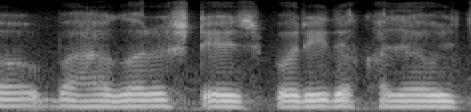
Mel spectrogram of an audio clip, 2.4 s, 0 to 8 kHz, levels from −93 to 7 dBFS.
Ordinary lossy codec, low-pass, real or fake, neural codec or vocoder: none; none; real; none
